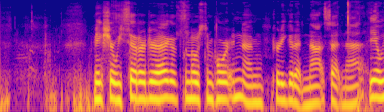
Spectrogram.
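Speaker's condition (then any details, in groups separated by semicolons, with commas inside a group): No condition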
